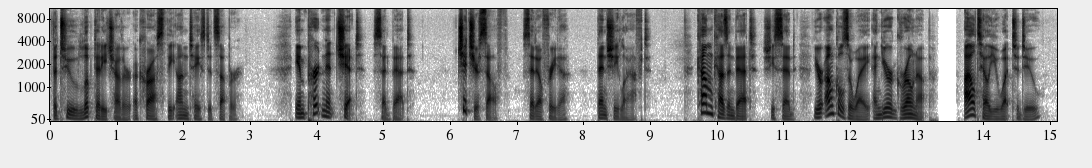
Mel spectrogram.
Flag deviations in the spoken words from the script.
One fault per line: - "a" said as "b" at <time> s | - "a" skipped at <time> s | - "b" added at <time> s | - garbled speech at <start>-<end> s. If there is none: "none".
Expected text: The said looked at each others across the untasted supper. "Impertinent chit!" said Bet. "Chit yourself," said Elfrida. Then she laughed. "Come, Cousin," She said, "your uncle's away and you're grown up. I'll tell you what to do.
- "said" said as "two" at 0.1 s
- "others" said as "other" at 1.0 s
- "Bet" added at 10.2 s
